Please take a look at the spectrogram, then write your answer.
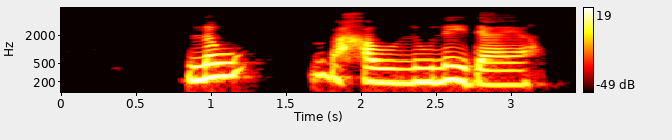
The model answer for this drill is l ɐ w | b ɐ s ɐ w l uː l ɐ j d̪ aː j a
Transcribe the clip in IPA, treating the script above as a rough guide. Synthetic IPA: l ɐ w | b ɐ x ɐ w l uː l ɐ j d̪ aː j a

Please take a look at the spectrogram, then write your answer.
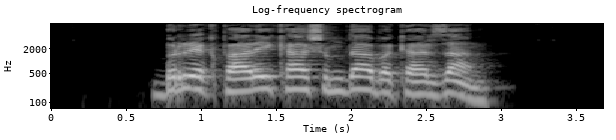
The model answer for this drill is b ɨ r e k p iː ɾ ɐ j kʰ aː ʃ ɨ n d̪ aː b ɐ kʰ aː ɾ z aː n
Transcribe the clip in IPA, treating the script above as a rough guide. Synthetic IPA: b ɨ r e k p aː ɾ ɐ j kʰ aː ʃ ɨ m d̪ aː b ɐ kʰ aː ɾ z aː n

